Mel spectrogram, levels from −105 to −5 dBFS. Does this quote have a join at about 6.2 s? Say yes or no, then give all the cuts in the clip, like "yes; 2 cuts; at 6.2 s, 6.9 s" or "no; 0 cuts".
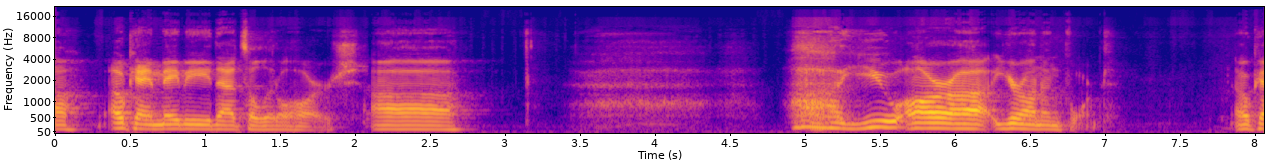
no; 1 cut; at 2.1 s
